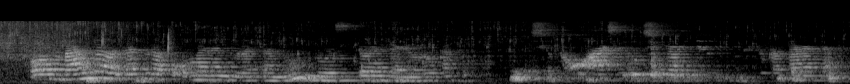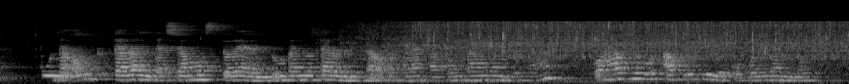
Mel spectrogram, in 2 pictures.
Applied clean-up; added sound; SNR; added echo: none; Bathtub (filling or washing) / Water tap, faucet; 12 dB; reverberation time 0.9 s.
